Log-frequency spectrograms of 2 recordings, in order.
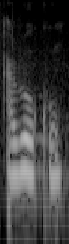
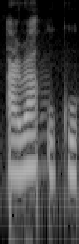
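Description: First: The vowels merge and the words run together. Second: Both words are said fully, vowels kept separate. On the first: "the way you hear it is aroko" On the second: "Another example is ara oko"

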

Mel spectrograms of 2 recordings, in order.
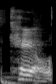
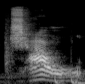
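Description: First: The name begins with a k sound. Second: The name begins with a ch sound. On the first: The speaker calls it right. "it said it's Kaol" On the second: The speaker calls it wrong. "I thought it was like something like chowl"

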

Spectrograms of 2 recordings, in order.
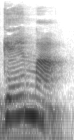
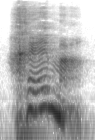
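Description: First: The g is a soft dj sound. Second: The g is a throaty, h-like sound. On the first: The speaker calls it wrong. "No puedes decir gema" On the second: The speaker calls it right. "sforzati un po' di più a pronunciarla"

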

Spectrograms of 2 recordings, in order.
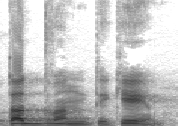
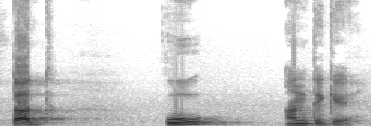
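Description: First: One joined word, with u becoming v. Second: Three separate words, with u as a vowel. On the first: "u plus a becomes v" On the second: "it is three words"

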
